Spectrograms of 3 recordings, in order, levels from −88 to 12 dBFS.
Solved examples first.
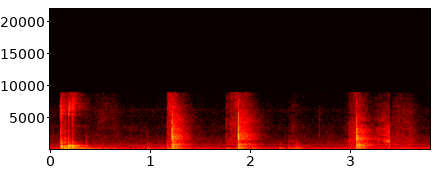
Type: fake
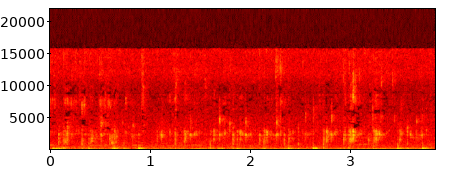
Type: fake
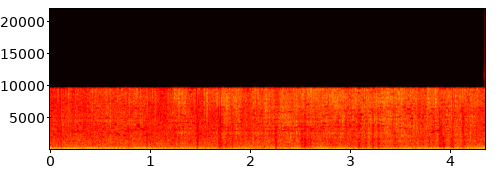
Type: fake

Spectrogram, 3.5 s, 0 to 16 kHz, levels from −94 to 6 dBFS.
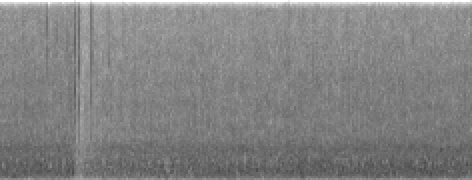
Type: fake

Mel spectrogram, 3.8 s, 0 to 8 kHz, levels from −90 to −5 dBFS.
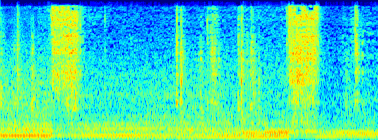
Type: real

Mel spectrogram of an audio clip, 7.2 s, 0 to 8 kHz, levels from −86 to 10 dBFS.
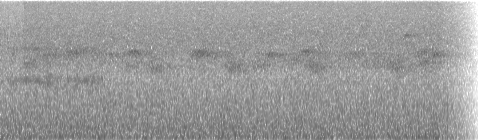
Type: fake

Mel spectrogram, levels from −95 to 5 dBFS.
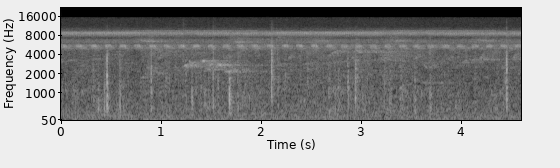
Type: real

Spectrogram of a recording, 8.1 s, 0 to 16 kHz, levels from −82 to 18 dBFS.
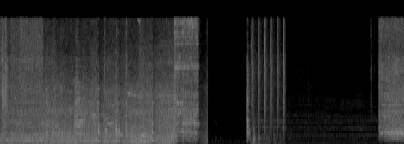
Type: real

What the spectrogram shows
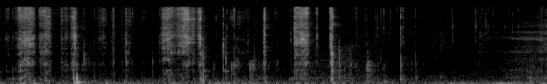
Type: real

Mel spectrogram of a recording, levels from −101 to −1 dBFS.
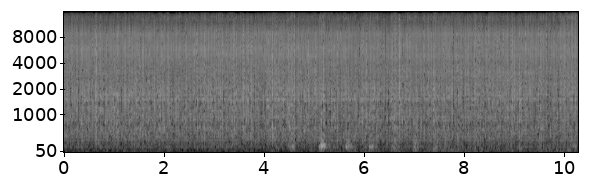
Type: fake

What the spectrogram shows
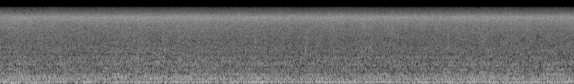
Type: fake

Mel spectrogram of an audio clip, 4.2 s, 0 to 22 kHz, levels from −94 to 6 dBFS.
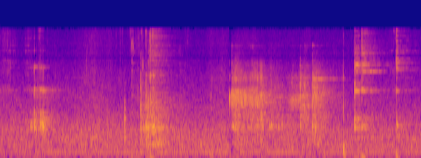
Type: real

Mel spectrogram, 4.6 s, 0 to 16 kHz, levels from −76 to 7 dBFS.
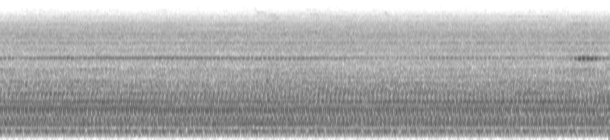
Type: fake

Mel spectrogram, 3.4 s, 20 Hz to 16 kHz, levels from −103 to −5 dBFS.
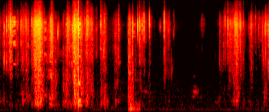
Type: fake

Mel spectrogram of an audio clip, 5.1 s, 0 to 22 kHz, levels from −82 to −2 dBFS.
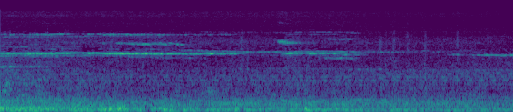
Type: fake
